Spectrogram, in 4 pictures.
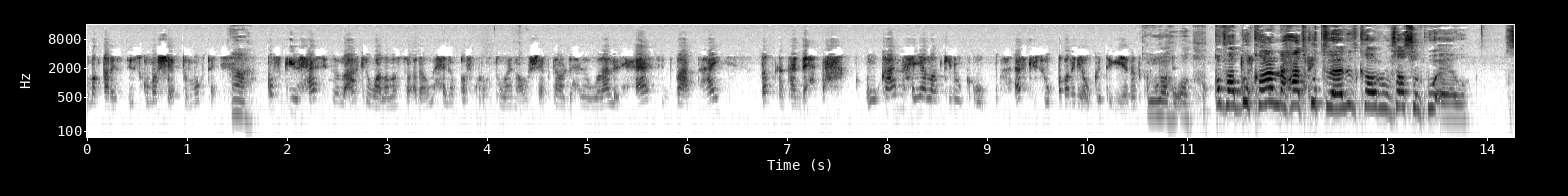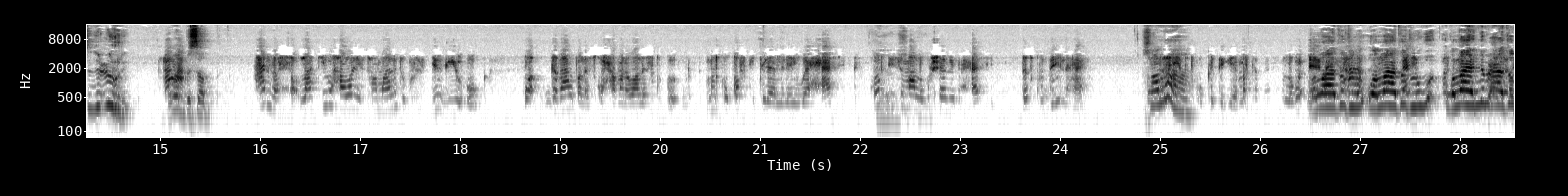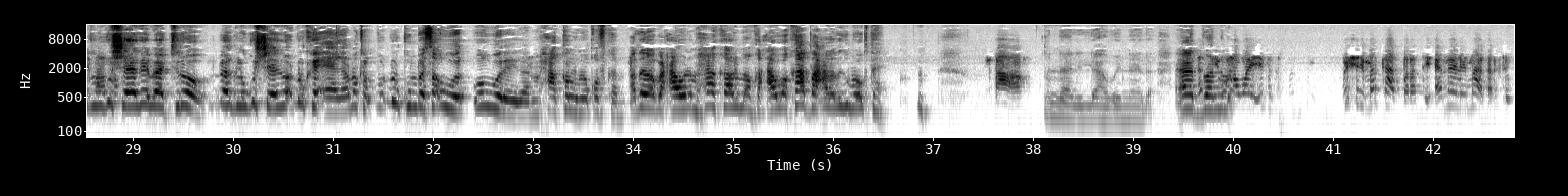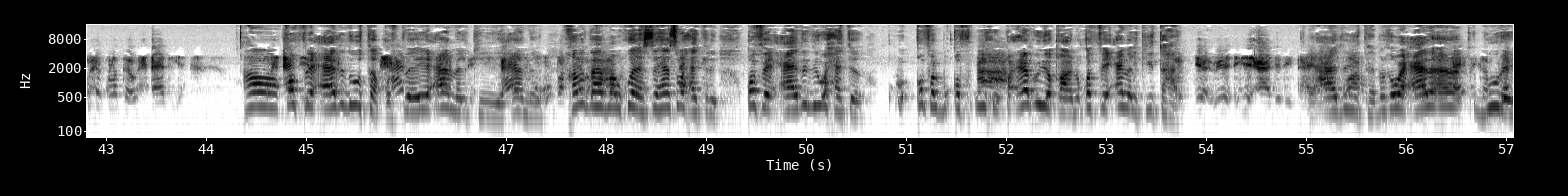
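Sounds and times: tinny voice over telephone: 0.0s - 10.8s, 16.0s - 24.3s, 41.1s - 44.0s, 53.7s - 55.6s
person talking over telephone: 0.0s - 36.4s, 37.5s - 40.5s, 41.1s - 49.0s, 50.8s - 57.0s.

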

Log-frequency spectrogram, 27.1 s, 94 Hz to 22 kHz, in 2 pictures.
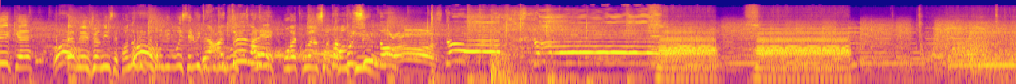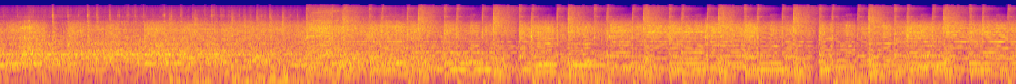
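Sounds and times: guitar-led band music: 0.0s - 27.0s
truck air horn blast: 8.6s - 11.7s.

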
